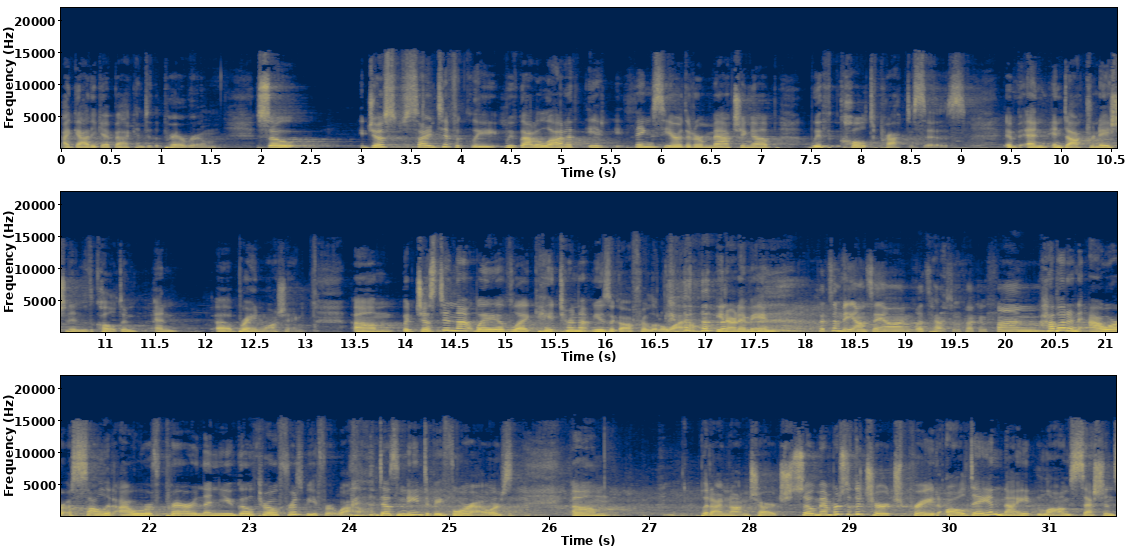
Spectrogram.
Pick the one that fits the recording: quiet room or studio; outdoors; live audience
live audience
